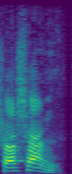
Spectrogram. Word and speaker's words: শ্মশান: শব্দের আদিতে বসলে মফলা অনুচ্চারিত থাকে, যেমন শ্মশান।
